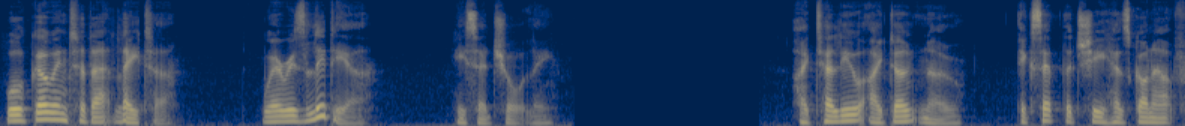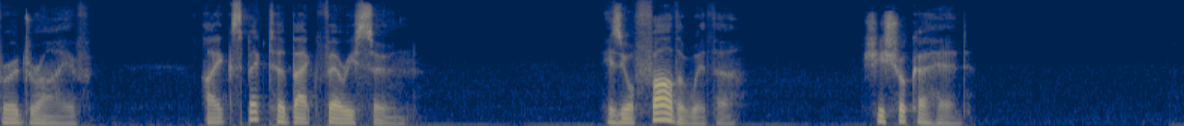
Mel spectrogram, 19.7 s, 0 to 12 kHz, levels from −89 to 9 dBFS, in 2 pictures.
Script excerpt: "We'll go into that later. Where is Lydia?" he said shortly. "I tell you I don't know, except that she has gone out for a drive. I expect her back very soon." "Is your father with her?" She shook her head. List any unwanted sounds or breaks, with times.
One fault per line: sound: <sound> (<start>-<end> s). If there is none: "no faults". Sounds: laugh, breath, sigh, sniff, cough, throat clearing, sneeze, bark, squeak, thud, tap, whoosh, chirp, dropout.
no faults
